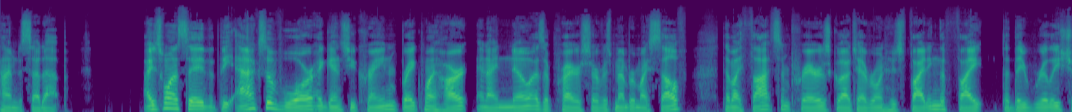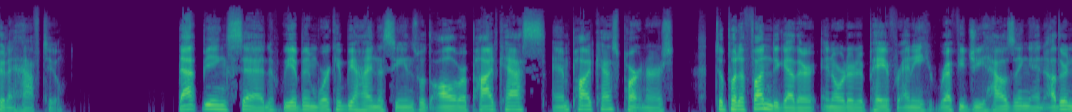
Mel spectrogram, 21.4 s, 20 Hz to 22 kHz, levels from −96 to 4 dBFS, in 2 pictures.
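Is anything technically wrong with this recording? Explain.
Yes. From 0.10 s to 21.40 s there are clock slip clicks, likely from two devices running on unsynchronised clocks about 400 ppm apart, so a single sample drops or repeats roughly every 50 ms. Hundreds of faint, regular ticks merge into a soft rattle under the speech.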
